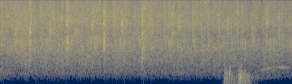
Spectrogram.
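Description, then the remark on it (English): A church audience claps their hands in rejoicing on Pentecost Sunday, a steady, dense patter of overlapping claps, fairly soft throughout, with a brief low thump toward the end. No one speaks. “Would you clap your hands and rejoice?”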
